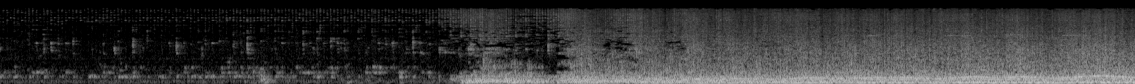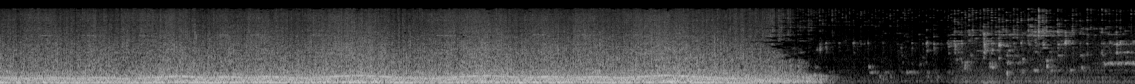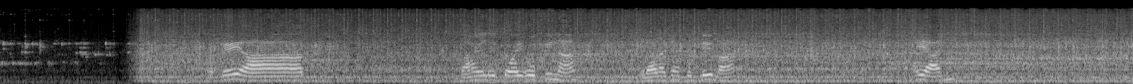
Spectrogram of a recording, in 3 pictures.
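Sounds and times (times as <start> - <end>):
diesel engine revving: 4.5 - 19.7, 24.0 - 34.0.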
